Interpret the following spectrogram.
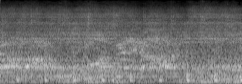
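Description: Hardcore metal band playing live: distorted electric guitars, bass and drums, with a vocalist yelling over them.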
